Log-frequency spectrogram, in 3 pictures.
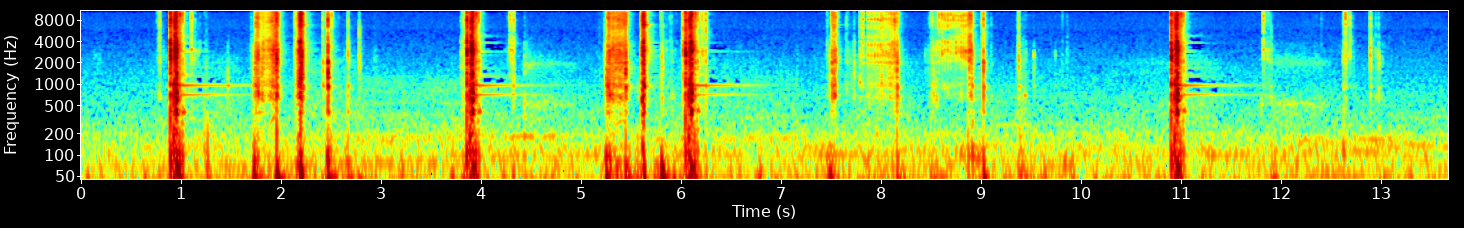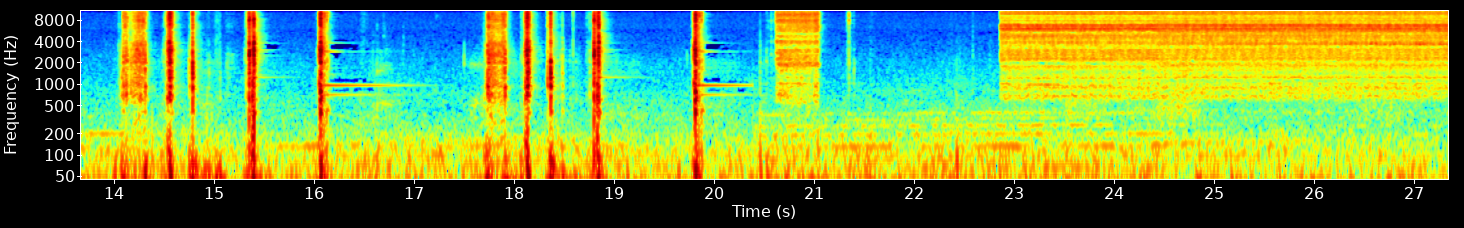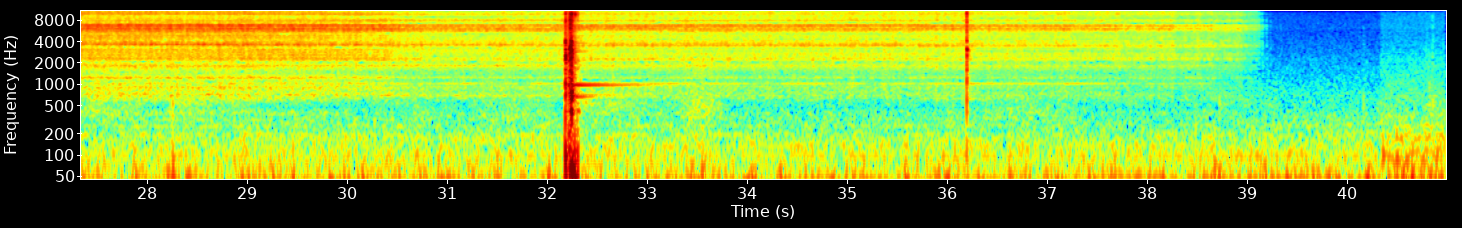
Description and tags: Me firing the shutter of a Pentax ME SUPER SLR at different speeds and operating the self timer.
